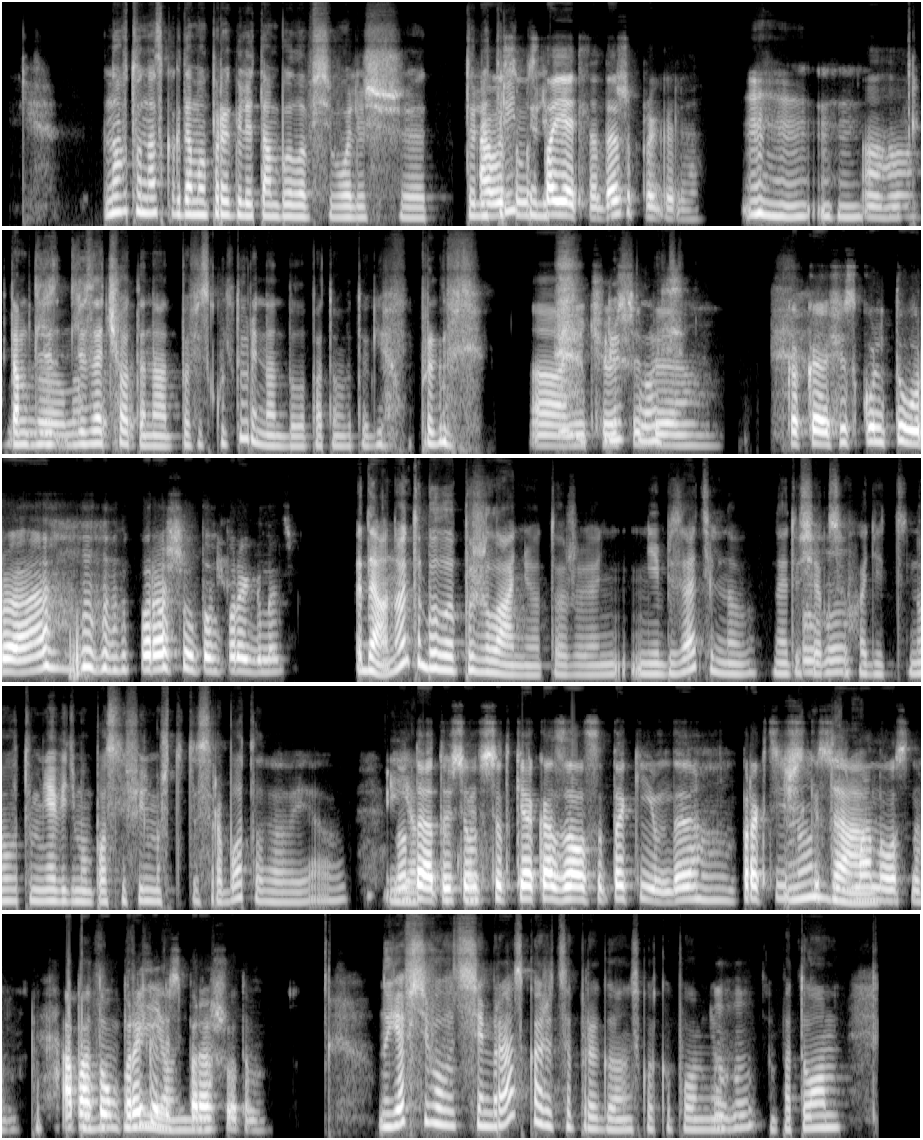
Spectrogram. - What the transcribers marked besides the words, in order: other background noise; chuckle; chuckle; "судьбоносным" said as "судьмоносным"
- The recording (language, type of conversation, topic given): Russian, unstructured, Какое значение для тебя имеют фильмы в повседневной жизни?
